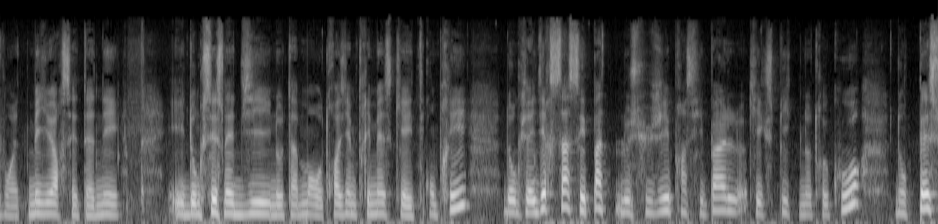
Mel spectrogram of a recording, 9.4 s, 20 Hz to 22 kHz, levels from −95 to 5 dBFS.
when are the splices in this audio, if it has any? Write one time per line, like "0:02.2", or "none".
0:02.2
0:02.7
0:04.2
0:06.1
0:07.5
0:08.0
